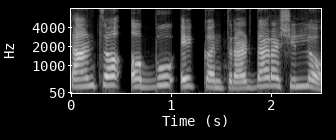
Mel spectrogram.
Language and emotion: Goan Konkani, neutral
